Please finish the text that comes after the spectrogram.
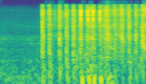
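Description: Rapid automatic gunfire from a video game gun, a fast run of loud close shots after a quiet half second.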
